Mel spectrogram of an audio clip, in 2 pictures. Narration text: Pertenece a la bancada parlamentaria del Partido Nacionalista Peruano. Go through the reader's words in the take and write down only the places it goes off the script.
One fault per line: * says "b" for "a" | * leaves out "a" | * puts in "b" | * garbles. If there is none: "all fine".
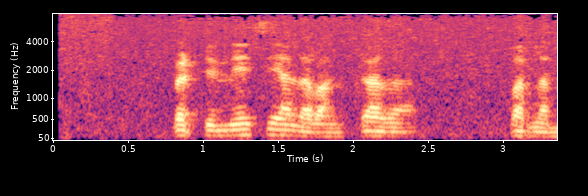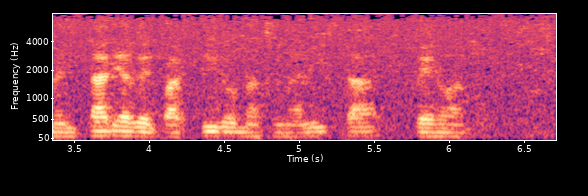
all fine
